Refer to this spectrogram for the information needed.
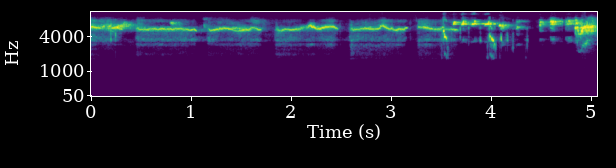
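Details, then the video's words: Swiftlet sound played to attract swiftlets to nest houses: long high wavering twitters in steady phrases about half a second each, then rougher chirps and chatter toward the end, faint low hum beneath. "suara burung walet untuk pemula Usaha sarang walet"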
